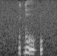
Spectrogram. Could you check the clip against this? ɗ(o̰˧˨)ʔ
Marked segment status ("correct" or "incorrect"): correct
